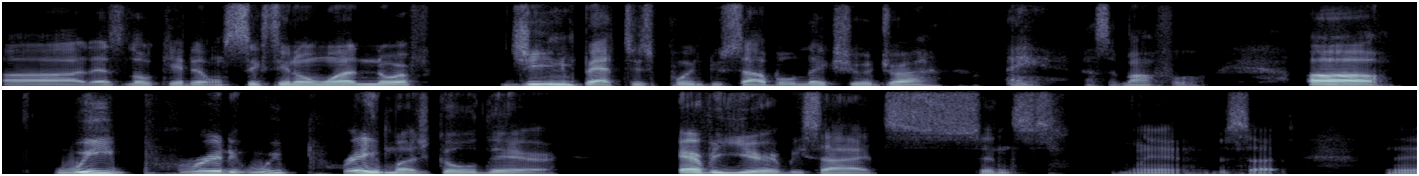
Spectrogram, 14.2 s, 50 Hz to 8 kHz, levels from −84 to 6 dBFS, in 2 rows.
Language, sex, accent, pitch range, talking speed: English, male, American, 90-110 Hz, 125 wpm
